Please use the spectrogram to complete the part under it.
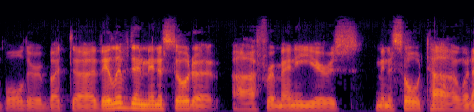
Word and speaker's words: Minnesota: So just so everybody knows, geographically, you're in Minnesota, in the great state of Minnesota. – You didn't quite say it right. It's Minnesota.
